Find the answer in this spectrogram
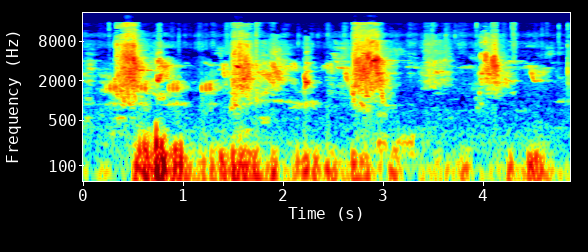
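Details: Crows fight over food, uttering hoarse, noisy squawks about once per second, along with low rustling and thumping that may be the birds scuffling.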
